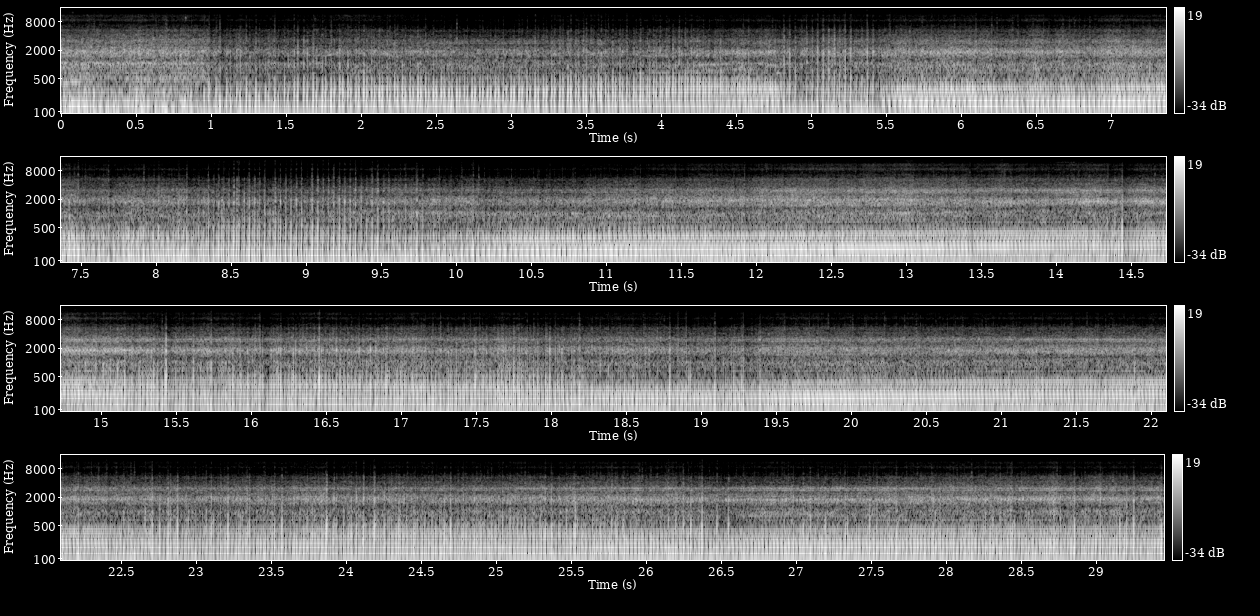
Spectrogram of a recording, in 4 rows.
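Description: Ducati Monster 796's air-cooled L-twin engine with a loud Arrow exhaust, baffles removed, pulling at low speed: its pitch rises and falls several times as it accelerates and changes gear, then holds steady over the last several seconds.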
